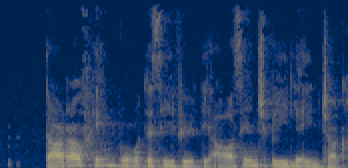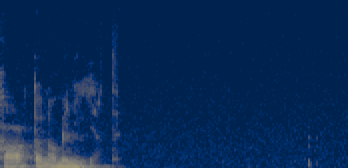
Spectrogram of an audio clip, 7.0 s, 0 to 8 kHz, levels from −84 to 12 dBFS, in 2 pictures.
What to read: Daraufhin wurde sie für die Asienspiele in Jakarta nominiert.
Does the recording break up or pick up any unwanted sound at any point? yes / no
no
